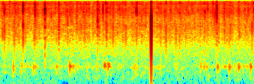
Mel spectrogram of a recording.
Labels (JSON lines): {"label": "ambient", "recorder": "HydroMoth"}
